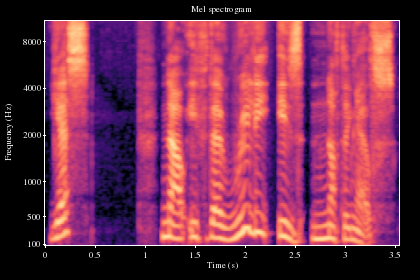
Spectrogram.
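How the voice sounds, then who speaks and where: A man's voice: high-pitched, big pitch swings, slow, dry recording, clean studio sound, exaggerated voice. A woman voicing a brusque, dismissive middle-aged French police commissioner who talks in a French accent and cuts others off. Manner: brusque, interrupting.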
